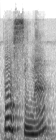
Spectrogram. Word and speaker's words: pócima: Separamos po, si, ma. Tiene 3 sílabas. Ma es la última sílaba, si la penúltima sílaba y po la antepenúltima sílaba. Si nos fijamos, tiene una tilde gráfica. Significa que po es mi sílaba tónica y al ser el acento en la antepenúltima sílaba es una palabra esdrújula.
